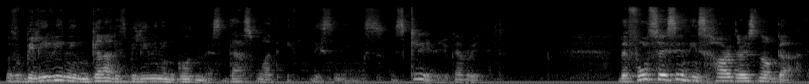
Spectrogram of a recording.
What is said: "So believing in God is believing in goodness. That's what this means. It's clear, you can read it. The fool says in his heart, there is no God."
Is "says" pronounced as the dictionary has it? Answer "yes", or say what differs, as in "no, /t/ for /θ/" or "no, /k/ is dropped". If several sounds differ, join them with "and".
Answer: no, /s/ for /z/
